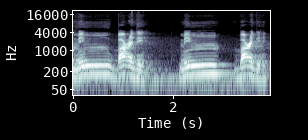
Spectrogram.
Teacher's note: ابھی ہم نے با کو نہیں پڑھا، میم نون زیر من، با عین زبر با، اب اس کو من نہیں پڑھیں گے بلکہ مم پڑھیں گے۔ نون ساکن یا تنوین کو میم سے بدلیں گے تو اس کو من نہیں پڑھیں گے بلکہ مم پڑھیں گے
